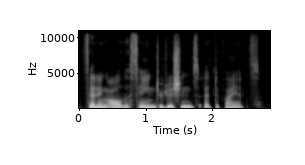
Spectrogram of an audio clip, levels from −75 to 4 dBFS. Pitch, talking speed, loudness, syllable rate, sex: 220 Hz, 145 wpm, -17 LUFS, 4.6 syllables/s, female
